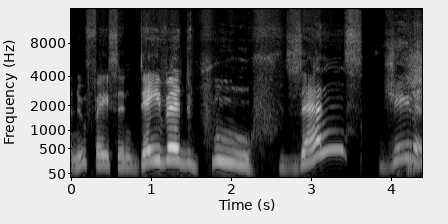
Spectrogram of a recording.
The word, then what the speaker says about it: Zenz: Genus. It rhymes with a certain body part. What? How do you say that, David? It's actually genus, although according to Jordan, it's genus. Genus.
